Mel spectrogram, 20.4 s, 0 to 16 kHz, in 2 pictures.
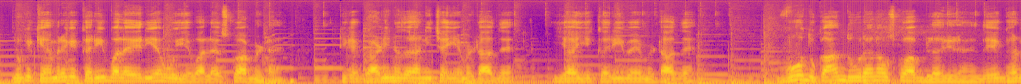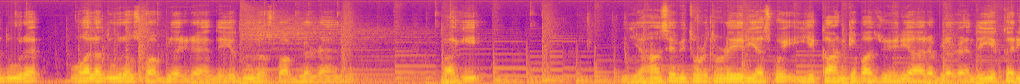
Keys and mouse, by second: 1.2 click, 2.5 click, 3.1 click, 5.1 click, 5.6 click, 6.0 click, 6.3 click, 6.8 click, 7.1 click, 9.4 click, 9.7 click, 10.3 click, 11.6 click, 12.8 click, 13.1 click, 13.5 click, 14.5 click, 15.4 click, 16.6 ctrl+z, 17.0 ctrl+z.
